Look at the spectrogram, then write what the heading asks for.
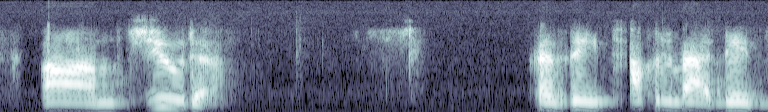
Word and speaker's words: Judah: Okay, yeah, if you want to say it in English, it's pronounced Judah.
